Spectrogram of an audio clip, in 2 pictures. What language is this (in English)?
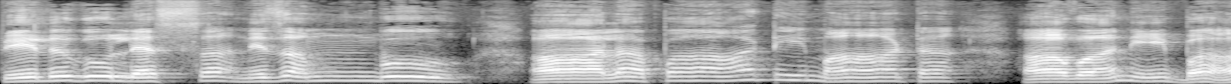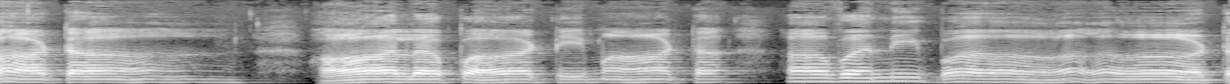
Telugu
